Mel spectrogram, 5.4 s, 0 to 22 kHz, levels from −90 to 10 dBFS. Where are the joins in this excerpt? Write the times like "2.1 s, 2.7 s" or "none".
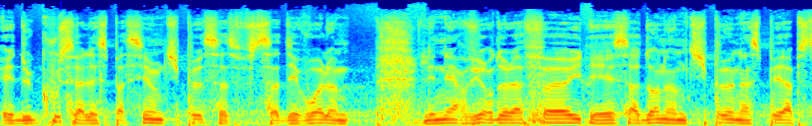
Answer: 1.3 s, 3.9 s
